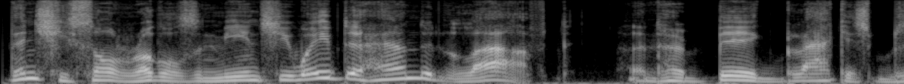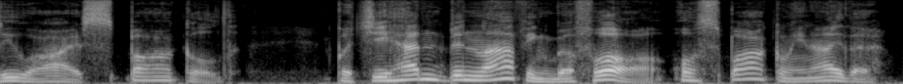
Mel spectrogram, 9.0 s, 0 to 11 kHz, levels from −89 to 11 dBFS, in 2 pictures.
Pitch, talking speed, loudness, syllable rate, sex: 140 Hz, 195 wpm, -19 LUFS, 4.8 syllables/s, male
